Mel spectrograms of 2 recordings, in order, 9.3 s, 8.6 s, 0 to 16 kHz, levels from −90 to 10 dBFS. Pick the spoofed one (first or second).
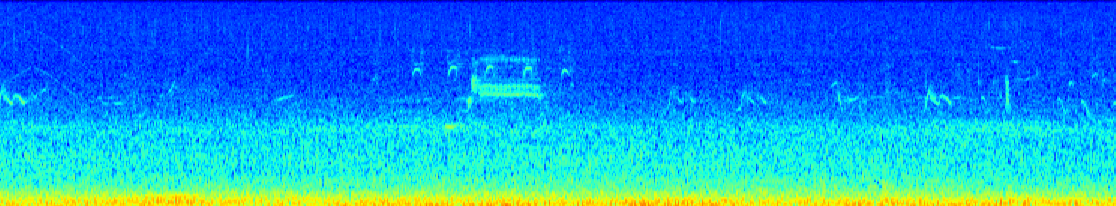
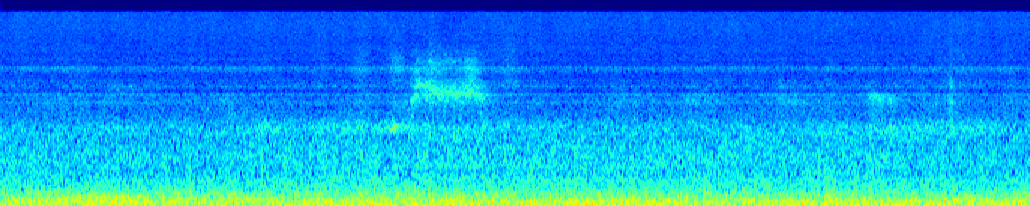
second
